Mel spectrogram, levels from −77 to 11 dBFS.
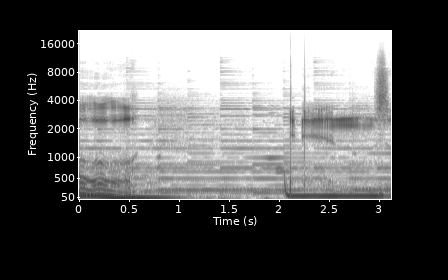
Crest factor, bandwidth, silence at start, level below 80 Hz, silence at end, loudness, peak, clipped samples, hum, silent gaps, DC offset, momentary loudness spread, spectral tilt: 16 dB; 12 kHz; 0 s; -20 dBFS; 0 s; -16 LUFS; 0 dBFS; under 0.1%; none; none; under 0.1%; 16 LU; -4.5 dB/octave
